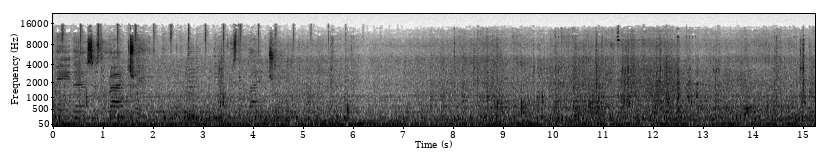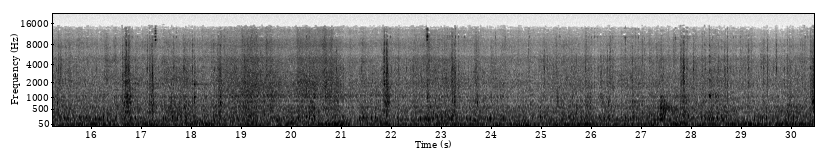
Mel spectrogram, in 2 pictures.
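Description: Jeep driving on a gravel trail: steady engine and tyre rumble, with a run of sharp clicks in the first few seconds and a few more later.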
